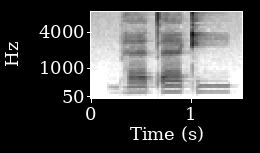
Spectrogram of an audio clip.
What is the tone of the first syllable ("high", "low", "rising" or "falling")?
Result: low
